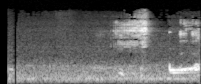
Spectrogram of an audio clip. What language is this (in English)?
Chinese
